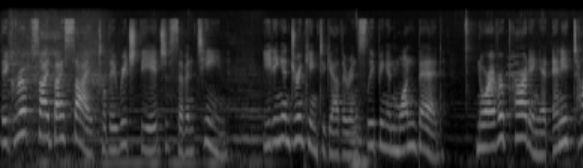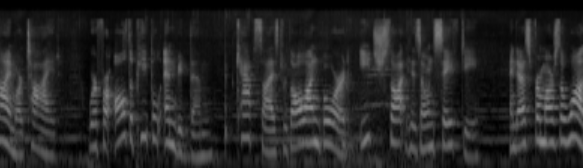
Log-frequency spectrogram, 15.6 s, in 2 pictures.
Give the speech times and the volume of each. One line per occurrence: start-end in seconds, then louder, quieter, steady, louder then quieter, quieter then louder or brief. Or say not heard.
0.0-15.5 steady.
